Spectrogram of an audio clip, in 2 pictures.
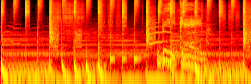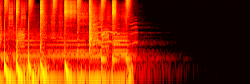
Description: Aeolian/Minor
synthesiser
drum machine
